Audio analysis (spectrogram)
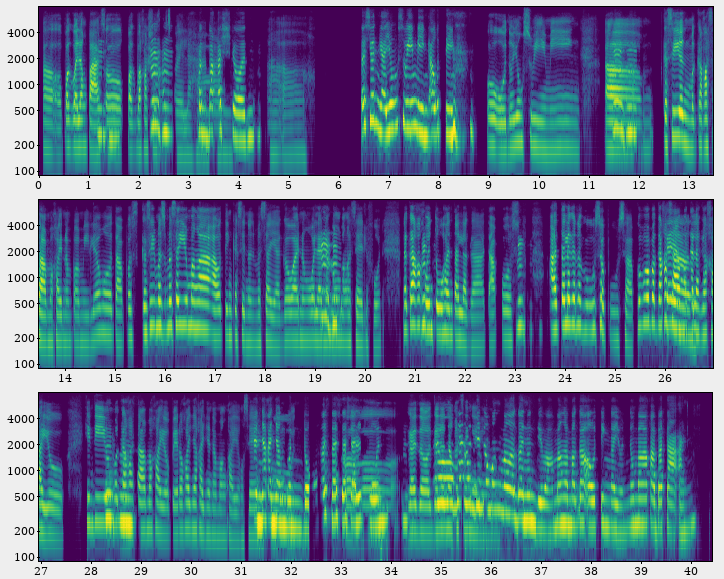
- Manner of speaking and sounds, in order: static; mechanical hum; laugh; distorted speech
- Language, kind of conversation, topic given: Filipino, unstructured, Ano ang pinaka-masayang alaala mo noong bata ka pa?
- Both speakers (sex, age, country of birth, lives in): female, 20-24, Philippines, Philippines; female, 35-39, Philippines, Philippines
